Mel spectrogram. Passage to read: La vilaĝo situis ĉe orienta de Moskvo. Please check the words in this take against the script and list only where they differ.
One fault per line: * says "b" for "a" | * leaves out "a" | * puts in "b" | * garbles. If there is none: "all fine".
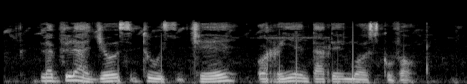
all fine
